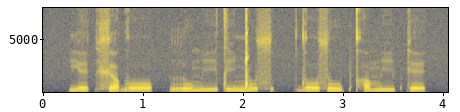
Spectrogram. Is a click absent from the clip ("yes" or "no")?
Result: no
